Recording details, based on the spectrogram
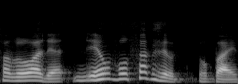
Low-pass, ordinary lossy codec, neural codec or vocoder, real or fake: none; none; codec, 16 kHz, 1 kbps, FunCodec, trained on LibriTTS, 50 frames a second; fake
